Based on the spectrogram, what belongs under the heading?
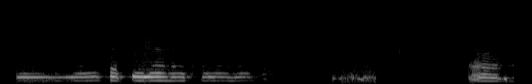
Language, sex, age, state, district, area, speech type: Hindi, female, 60+, Bihar, Vaishali, urban, conversation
